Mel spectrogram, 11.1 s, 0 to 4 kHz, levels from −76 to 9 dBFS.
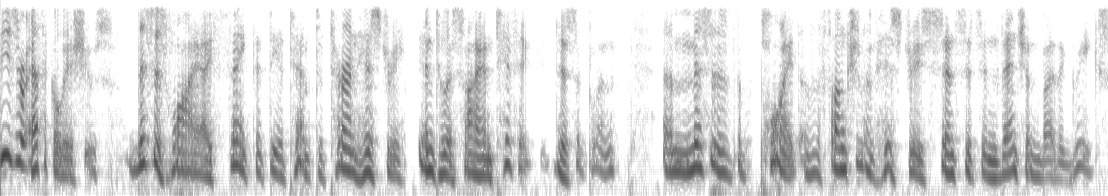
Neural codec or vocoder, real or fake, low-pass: vocoder, 22.05 kHz, 80 mel bands, WaveNeXt; fake; 3.6 kHz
